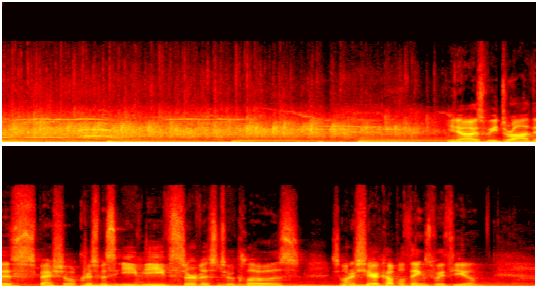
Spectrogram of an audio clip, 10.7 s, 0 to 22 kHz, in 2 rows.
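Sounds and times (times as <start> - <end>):
large crowd at a church service applauding a band: 0.0 - 4.8
speech: 4.5 - 10.3.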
